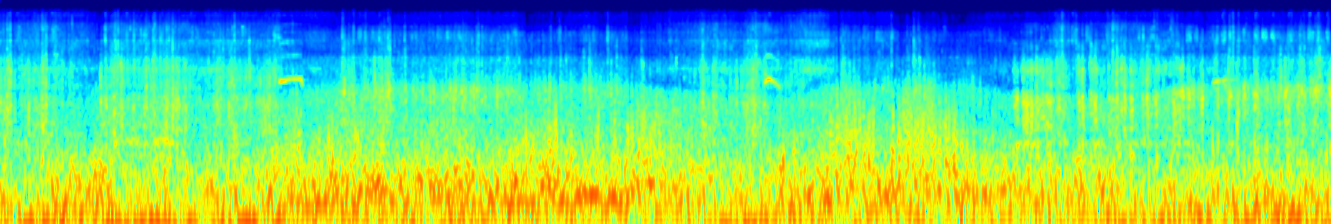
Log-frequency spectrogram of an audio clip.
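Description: Wind rushes loudly past a fast-moving rider.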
